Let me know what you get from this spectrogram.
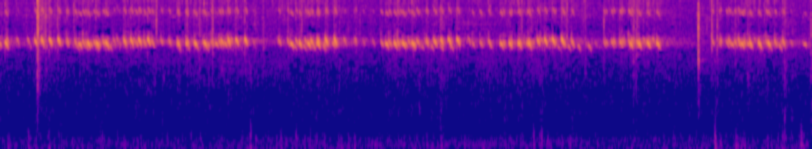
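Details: Crickets chirping in nature: bright, high pulsed trills delivered in regular bursts about every half second to second, separated by short gaps, with a couple of sharp clicks.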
